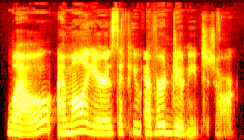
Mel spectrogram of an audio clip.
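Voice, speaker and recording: A woman playing a caring, gently teasing young woman in an audio drama, speaking in a casual, slightly tentative way. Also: mid-range voice, brisk, dry recording, lightly acted. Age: young adult. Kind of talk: naturalistic audio drama dialogue.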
